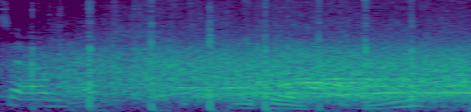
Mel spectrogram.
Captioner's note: applause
